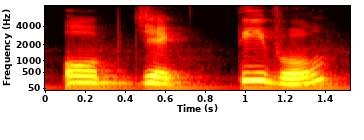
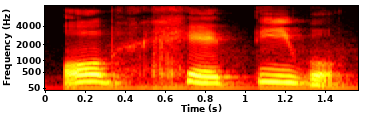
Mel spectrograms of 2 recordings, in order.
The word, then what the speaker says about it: objetivo: E et le T d'accord donc c'est pas objectiv c'est objetiv objetiv d'ailleurs je profite pour te parler de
